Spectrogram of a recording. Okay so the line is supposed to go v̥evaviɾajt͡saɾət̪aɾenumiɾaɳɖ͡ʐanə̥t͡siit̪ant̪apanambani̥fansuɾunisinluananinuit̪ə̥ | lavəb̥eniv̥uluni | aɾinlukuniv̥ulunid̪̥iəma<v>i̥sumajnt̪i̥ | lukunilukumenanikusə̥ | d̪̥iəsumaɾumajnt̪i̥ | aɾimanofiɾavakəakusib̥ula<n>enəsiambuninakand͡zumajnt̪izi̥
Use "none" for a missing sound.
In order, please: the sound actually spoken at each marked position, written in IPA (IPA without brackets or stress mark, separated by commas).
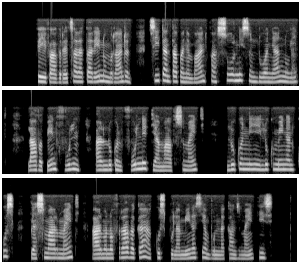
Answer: v, m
